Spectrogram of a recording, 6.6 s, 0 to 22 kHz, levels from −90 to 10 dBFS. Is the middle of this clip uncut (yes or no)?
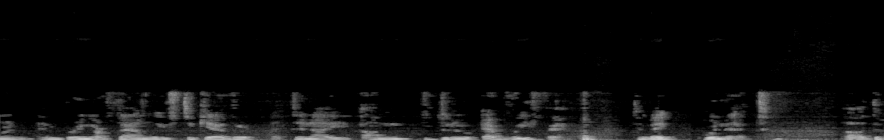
no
